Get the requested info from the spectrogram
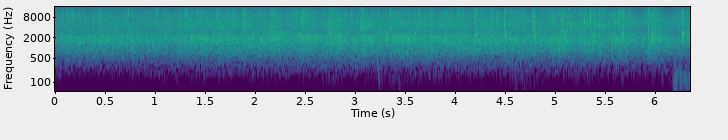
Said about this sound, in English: If you would, please give a round of applause to the class of 2021.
